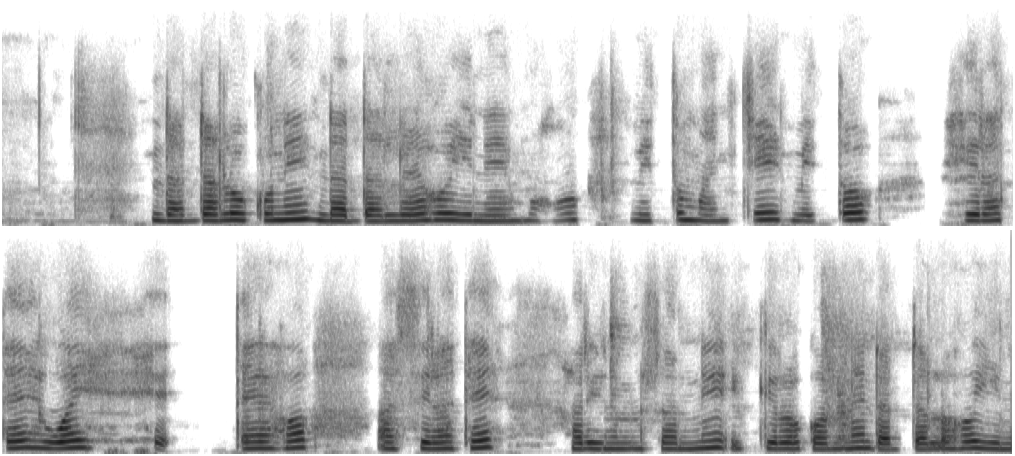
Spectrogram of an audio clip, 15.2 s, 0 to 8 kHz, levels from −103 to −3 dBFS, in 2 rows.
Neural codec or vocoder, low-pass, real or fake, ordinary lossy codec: vocoder, 44.1 kHz, 128 mel bands, Pupu-Vocoder; 7.2 kHz; fake; Opus, 24 kbps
